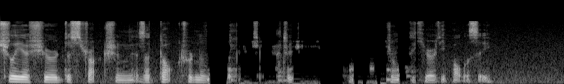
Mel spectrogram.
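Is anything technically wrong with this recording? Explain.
Yes, there are two related problems, both packed into the middle of the clip, from about 2.1 s to 4.2 s.

First, speech suppressed in double talk, from 2.09 to 3.21 s and again from 3.47 to 4.20 s. The talker's level drops out in pieces, by roughly 40 dB at its worst in the first stretch and around 35 dB in the second, adding up to about a second and half a second of damage. This is likely an echo canceller that heard both ends talking at once, couldn't separate the talker from its own loudspeaker echo, and clamped everything down.

Second, the other side's voice leaking through, in the same windows. Short scraps of a second voice show up at 2.33 to 2.42 s, 2.58 to 2.63 s, and 2.80 to 2.95 s, then a longer run from 3.85 to 4.17 s. They sit roughly 15 dB below the talker at their loudest, and one is barely there at about 30 dB down. 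They likely come through because the canceller only partly removed the far-end audio playing on the device's speaker. The band-limiting to 8 kHz is just the call's microphone processing.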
